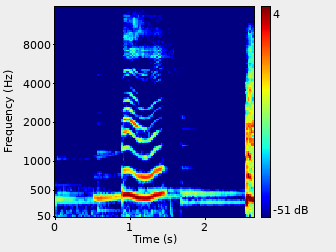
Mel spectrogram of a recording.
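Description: A meow rises in the middle of a tabletop role-playing session, where a small troop of eight kittens comes up a stairwell: one drawn-out, wavering mew, close and fairly loud, between steady tones and a sharp noise at the end.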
